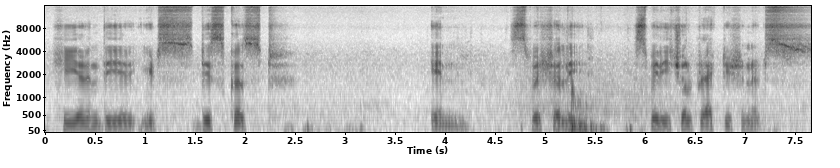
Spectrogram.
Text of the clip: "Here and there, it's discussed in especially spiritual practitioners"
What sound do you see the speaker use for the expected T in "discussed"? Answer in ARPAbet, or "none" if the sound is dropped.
T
